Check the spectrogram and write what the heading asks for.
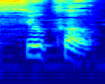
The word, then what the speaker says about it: Sukkot: it fits this energy perfectly because if i'm pronouncing it right it's sukkot the beginning of sukkot and it lasts for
